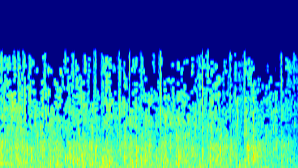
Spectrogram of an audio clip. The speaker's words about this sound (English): Is that a clap? Yes. Big hand, please, for Giles Brandreth.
